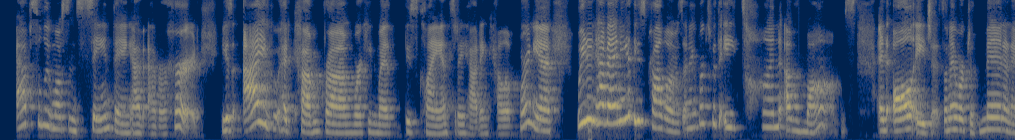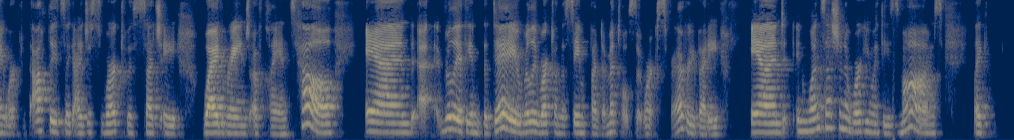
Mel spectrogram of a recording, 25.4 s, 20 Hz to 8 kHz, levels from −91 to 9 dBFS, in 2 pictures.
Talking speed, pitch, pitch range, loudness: 210 wpm, 200 Hz, 180-255 Hz, -28 LUFS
